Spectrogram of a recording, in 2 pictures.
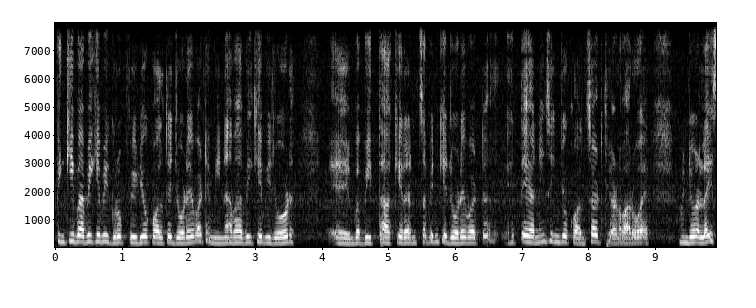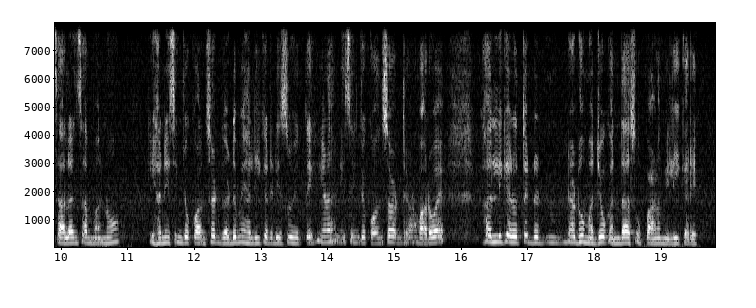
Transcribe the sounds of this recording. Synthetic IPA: pɪ̃ŋkibaːbikʰeːbɪɡɾʊpʋiːɖijokɔːlt̪ed͡ʑoːɽeʋɐʈɛ̃ːmiːnabaːbikʰeːbɪd͡ʑoːɽ̤ | ɛ̃ːbɐbit̪akɪɾənɪ̆sɐbʱɪnɪ̆kʰeːd͡ʑoːɽeʋɐʈɦɪt̪eɦɐnɪ̃ŋsɪ̃ŋɡd͡ʑoːkaːnsəɾʈt̪ʰijəɽ̃ʋaːɾoaːɦe | mʊ̃ɦɪ̃ɲd͡ʑoɐlaːisaːlənɪ̆sãmɐno | kiɦɐnisɪ̃ŋɡd͡ʑoːkaːnsəɾʈ̚ɡɐɖ̆mẽɦɐlikɐɾeɗɪsuɦɪt̪eɦiːəɽ̃ɦɐnisɪ̃ŋɡd͡ʑoːkaːnsəɾʈ̚t̪ʰijəɽ̃ʋaːɾoaːɦe | ɦɐlikɐɾeʊt̪eɗɐɖʱomɐd͡ʑʱokɐ̃nd̪aːsũpaːɽ̃mɪlikɐɾeː

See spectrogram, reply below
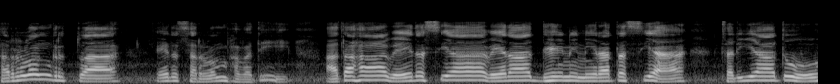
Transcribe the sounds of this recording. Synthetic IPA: sɐɾʋɐŋkɾɪt̪ʋaː | eːt̪ɐsɐɾʋɐmbʱɐʋɐt̪i | ɐt̪ɐɦɐʋeːd̪ɐsjɐʋeːd̪aːd̪ʱjeːniniɾɐt̪ɐsjɐ | t͡ʃɐɾjaːt̪u

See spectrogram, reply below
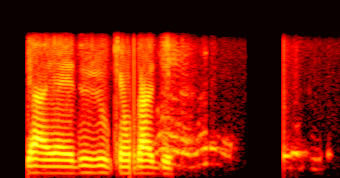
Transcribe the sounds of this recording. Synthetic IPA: jajajaduzukɛŋkad͡ʒe

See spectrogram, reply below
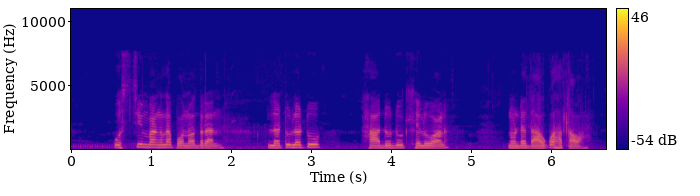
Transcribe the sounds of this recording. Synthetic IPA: post͡ʃimbaŋɡlapɔnɔd̪ɾanləʈuləʈu | haɖuɖukʰelɔwaɽ̃ | nɔɖɛd̪awkɔɦat̪awa

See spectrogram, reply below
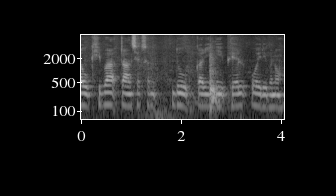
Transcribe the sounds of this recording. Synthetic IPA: awkʰibatɾansek̚sɔndukɐɾidipʰelojɾibɐnɔ

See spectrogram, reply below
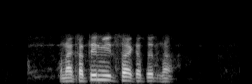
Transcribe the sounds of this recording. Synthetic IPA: nakʰət̪iɾmit̪sajkʰət̪et̪̚na

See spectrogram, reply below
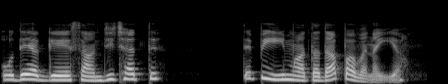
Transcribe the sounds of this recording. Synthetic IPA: oːd̪eːəɡːeːsãːɲd͡ʒiːt͡ʃʰət̪ | t̪eːpiːmaːt̪aːd̪aːpəʋəna̰ːḭja̰ː

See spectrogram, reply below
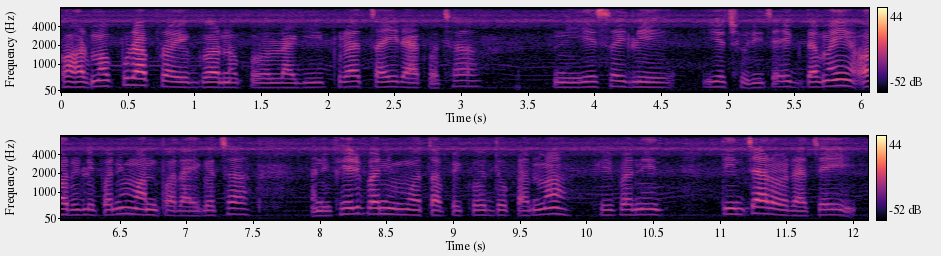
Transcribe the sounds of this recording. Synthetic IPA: ɡʱʌrmapuɾaprʌjoɡːʌrnʌkolaɡipuɾat͡saiɾakot͡sʰʌ | ʌniesʌjle | jot͡sʰuɾit͡sãĩekd̪ʌmʌjʌ̰ɾulepʌnimʌnpʌɾaekot͡sʰʌ | ʌnipʰeɾipʌnimʌt̪ʌpaĩkod̪okanmapʰeɾipʌni | t̪int͡saɾɦoɾat͡saĩ

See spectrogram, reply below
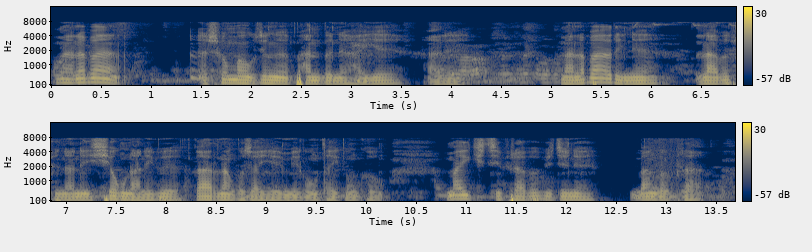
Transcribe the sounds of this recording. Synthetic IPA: malaba | sɔmawzɯŋɯpʰanbɯnɯɦajɯ | a̰ɾɯ | malabaɯɾɯjnɯ | labɯpʰinanɯjsiawnanɯjbɯɡ̥aɾnaŋɡʰɔzajɯmeɡɔŋtʰajɡɯmkʰɯw | majkʰi̥tʰipʰɾabɯbidɯnɯ | baŋɡalpʰɾa

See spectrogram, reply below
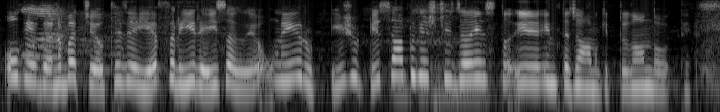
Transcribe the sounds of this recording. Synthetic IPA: oːkeːɡənbətːʃeːʊt̪ʰːeːd͡ʒaːiːɛːfʰəɾiːɾeiːsək̚d̪ẽʊnẽːɾʊʈːiːʃʊʈːiːsəbkɪst͡ʃiːa | ɪnt̪əzaːmkit̪aːd̪ãːnd̪aːʊt̪ʰːeː

